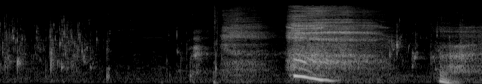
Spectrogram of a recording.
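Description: Milk sloshes and splashes in a bath in a couple of broad, swishing surges, alongside a breathy gasp and falling sigh from a person.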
